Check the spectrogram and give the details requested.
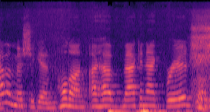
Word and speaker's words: Mackinac: Mackinaw, by the way, yeah, that's one of the biggest things. It, it phonetically reads Mackinac, but Mackinaw, yeah, it's the Mackinaw Bridge.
